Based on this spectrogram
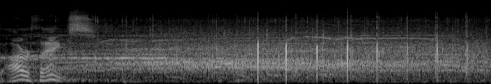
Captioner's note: audience applauding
